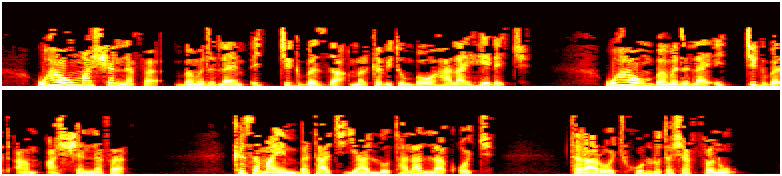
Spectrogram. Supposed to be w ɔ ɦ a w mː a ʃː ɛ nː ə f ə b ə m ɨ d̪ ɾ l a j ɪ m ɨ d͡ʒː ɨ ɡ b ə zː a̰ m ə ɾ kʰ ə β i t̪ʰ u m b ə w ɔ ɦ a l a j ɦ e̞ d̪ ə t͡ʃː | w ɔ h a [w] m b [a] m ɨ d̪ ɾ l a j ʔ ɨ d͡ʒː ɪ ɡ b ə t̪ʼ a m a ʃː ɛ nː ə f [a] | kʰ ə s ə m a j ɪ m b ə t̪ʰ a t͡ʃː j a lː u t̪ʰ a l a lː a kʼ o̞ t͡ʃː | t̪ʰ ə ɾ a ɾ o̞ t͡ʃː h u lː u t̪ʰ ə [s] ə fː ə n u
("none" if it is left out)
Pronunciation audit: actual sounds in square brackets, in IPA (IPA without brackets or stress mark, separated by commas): w, ə, ə, ʃ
